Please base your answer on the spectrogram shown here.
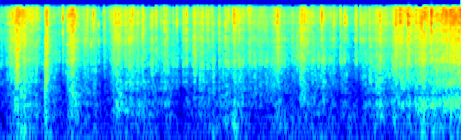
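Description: Parchment paper folded in half for a Moroccan tanjia pot, a close, crisp crinkling and rustling that runs steadily and gets a little louder toward the end.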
